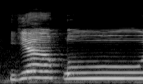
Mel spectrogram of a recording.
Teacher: واو ساکن ہے، پچھلے الفاظ پہ پیش ہے، واو مد ہے، 2 پوائنٹ کھینچ کے پڑھیں گے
